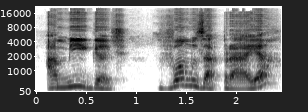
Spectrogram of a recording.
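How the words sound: It is said as a question.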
